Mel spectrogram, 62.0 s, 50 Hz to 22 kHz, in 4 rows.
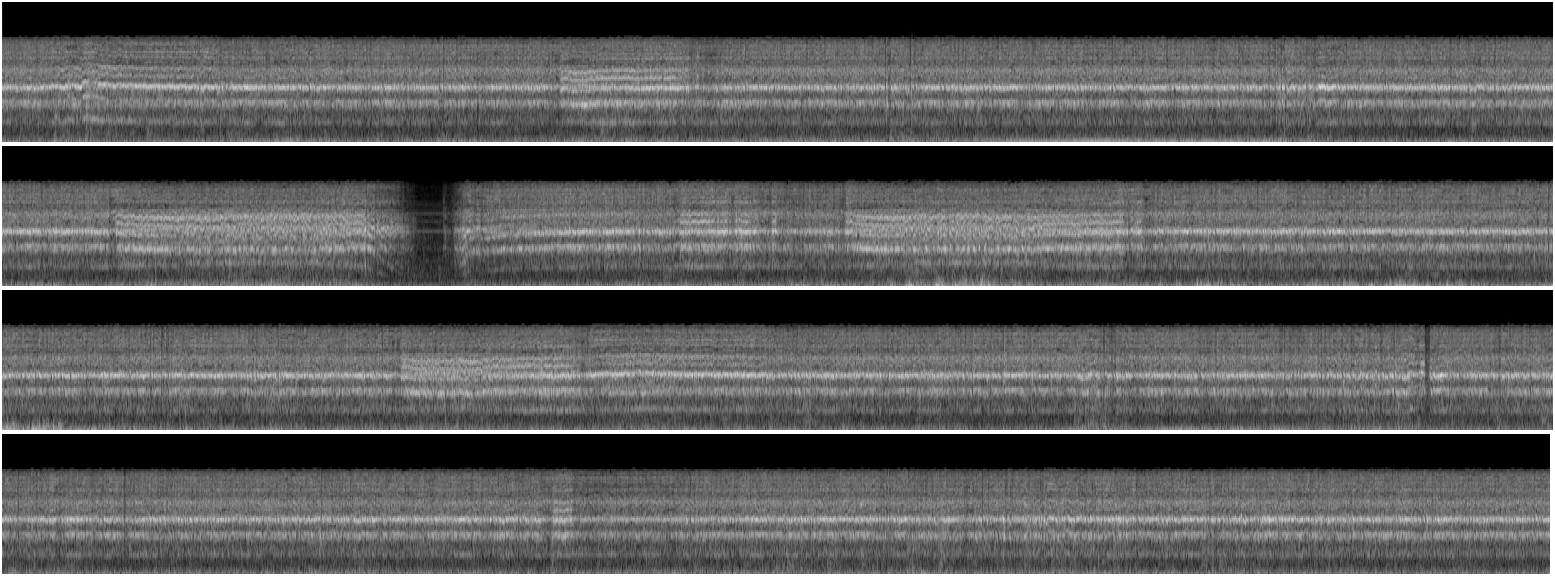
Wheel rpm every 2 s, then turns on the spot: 160, 160, 160, 160, 160, 160, 160, 160, 160, 120, 120, 160, 160, 160, 160, 160, 160, 160, 160, 160, 160, 170, 160, 160, 160, 160, 160, 160, 160, 160, 160.
none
